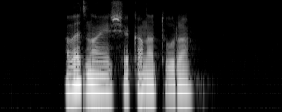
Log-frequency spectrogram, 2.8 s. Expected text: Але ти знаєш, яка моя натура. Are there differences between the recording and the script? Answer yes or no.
yes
